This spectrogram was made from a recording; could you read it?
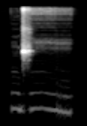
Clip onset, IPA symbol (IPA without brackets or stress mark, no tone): n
